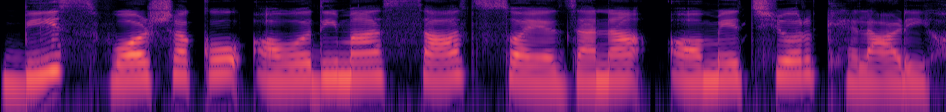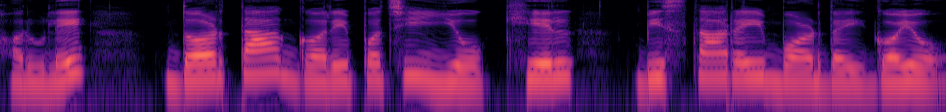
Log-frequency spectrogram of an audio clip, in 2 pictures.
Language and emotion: Nepali, neutral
